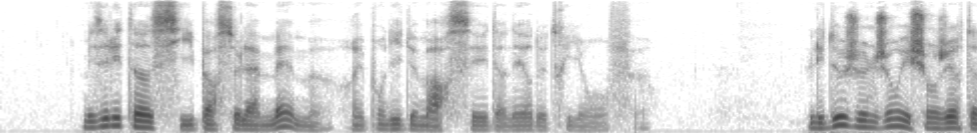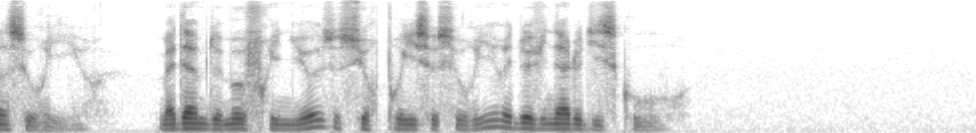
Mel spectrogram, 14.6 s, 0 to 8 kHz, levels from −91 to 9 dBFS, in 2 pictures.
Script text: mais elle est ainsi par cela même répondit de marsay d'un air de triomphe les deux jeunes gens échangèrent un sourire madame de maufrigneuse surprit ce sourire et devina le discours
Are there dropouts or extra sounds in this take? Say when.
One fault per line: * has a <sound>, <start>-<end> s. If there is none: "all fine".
all fine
